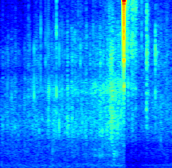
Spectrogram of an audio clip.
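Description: Faint rustling and small clicks of dogs eating from a man's hand, with one sharp click about a second and a half in.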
